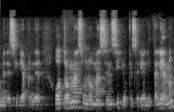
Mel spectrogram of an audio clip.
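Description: The man has an unremarkable speaking voice at a medium pitch. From Mexico. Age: 20s. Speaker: language coach. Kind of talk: interview.

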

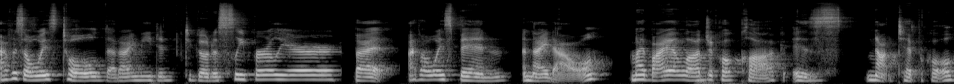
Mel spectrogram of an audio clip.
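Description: This woman has an ordinary speaking voice. She speaks at a medium pitch and a fairly slow pace. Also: fairly even intonation. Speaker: podcast host. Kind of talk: casual interview chat.

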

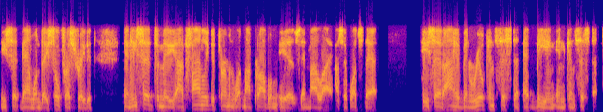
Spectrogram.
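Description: This man talks at a moderate pace. He has an American accent. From West Texas. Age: 60s. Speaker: church denomination leader. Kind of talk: interview.

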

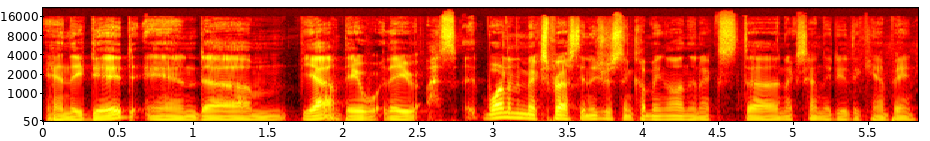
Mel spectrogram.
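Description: With a very deep, low pitch and a dark, mellow tone, a man speaks very fast using ordinary pitch variation. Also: very clean recording, silent background. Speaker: barter company executive. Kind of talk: casual chat.

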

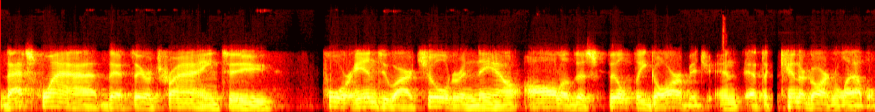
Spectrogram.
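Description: This man speaks at a very slow pace and a medium pitch. His pitch varies in an ordinary way, and his loudness stays very even. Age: 70s. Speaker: seminary president and former judge. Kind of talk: casual interview.

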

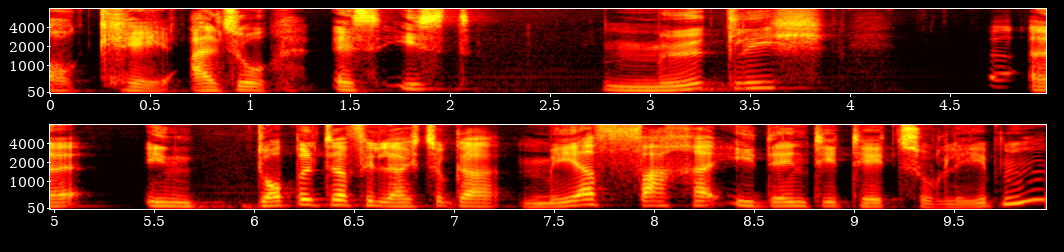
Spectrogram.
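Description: Speaking very slowly with long, frequent pauses, a man in a fairly high voice keeps his loudness very even while his intonation stays lively. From Germany. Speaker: podcast host. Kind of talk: interview.

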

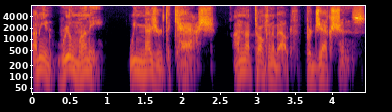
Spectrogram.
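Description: A man speaks at a fairly slow pace with vocal fry and very wide pitch swings. The recording is very clean with a silent background, dry and close with no echo. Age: 50s. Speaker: marketing researcher and teacher. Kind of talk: podcast discussion. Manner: earnest, reflective.

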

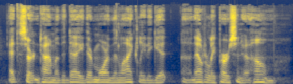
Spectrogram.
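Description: In a very clean recording with a silent background, a man talks very fast in a fairly low, somewhat breathy voice with fairly even intonation. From Alabama, US South. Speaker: podcast host, IT executive. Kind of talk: casual interview chat. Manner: halting, many fillers and repeats.

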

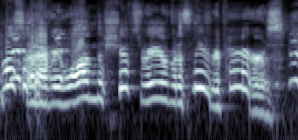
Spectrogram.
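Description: In a put-on character voice, the speaker sounds excited at a fairly high pitch and a moderate pace, with clear background noise. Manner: excited, announcing.

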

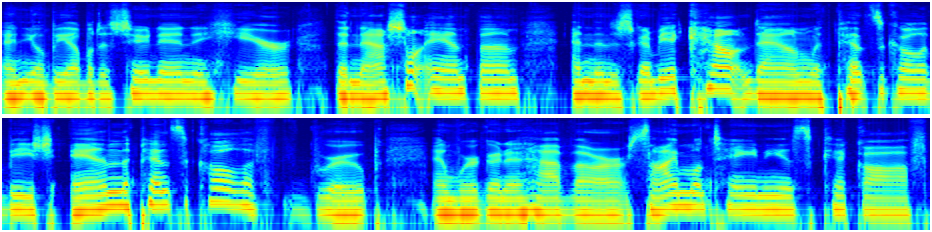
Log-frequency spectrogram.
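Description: Very fast and very even in loudness, a woman's very deep, low voice comes through a dry, close sound with no echo in a very clean recording with a silent background. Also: ordinary pitch variation. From Atlanta, Georgia. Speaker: chamber of commerce president. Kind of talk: casual radio interview. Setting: radio studio. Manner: fast talker.

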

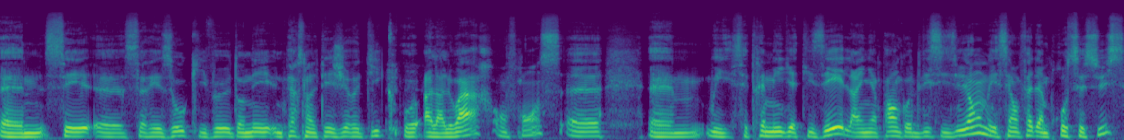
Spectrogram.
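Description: Against a quiet background, a man speaks at a medium pitch with a dark, mellow tone. He keeps a fairly slow pace and ordinary pitch variation. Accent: Luxembourgish. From Luxembourg, mining basin in the south. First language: Luxembourgish (speaking French). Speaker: podcast host. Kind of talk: interview conversation.

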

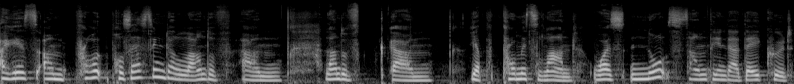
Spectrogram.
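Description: A woman is talking. Her voice sits fairly high. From Japan. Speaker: Bible study panelist. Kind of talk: Bible study panel discussion. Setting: studio. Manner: hesitant, many fillers.

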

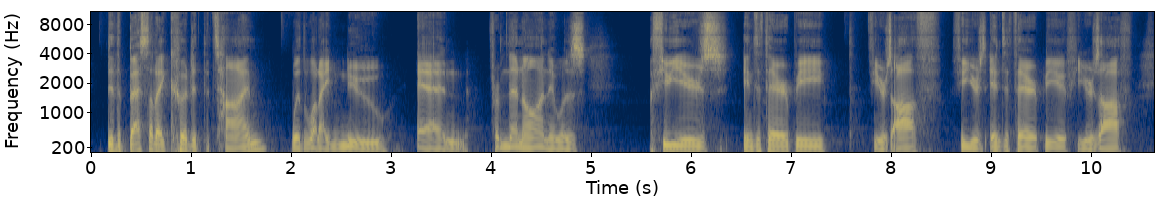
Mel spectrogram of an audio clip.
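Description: At a moderate pace with ordinary pitch variation, the voice comes through a very clean recording with a silent background and a dry, close sound with no echo. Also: man, fairly low pitch for a man. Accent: American. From Los Angeles, California. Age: 30s. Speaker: actor and voiceover artist. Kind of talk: casual chat. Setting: in-person in a living room.

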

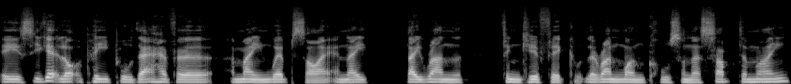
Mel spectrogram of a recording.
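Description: A man with an English accent speaks at a moderate pace in a medium pitch, his intonation monotone and flat. The sound is dry and close with no echo, over a quiet background. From England. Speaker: podcast host. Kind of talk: casual interview.

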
